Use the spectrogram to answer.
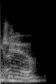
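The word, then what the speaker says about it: Jue: I hope I'm not going to mispronounce her name. It's Sharon Ju, Sharon J-U-E. Jew, yeah.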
